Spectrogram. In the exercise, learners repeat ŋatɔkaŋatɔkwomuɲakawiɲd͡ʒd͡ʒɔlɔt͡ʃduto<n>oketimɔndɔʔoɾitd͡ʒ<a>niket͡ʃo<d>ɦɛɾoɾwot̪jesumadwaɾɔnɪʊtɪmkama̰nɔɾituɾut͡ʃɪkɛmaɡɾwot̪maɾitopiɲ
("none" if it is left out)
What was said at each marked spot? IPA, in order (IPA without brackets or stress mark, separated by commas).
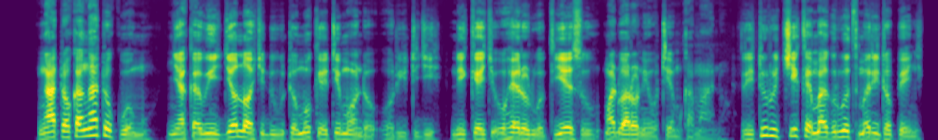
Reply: m, i, none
